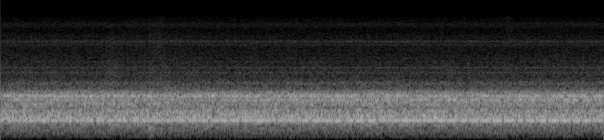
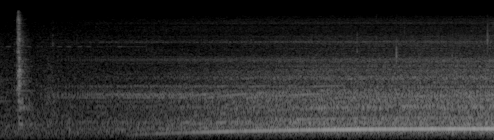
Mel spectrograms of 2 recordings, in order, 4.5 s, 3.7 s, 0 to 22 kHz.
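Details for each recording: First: Kenwood TS-950S HF transceiver with a deaf receiver: a 14 MHz generator signal fed into the RF unit is barely audible as a faint tone in hiss. Weak receive signal. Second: Kenwood TS-950S HF transceiver at switch-off: a click, then the fan hum climbs smoothly over two seconds and holds; normal, the fan run-up discharges the main capacitors.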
